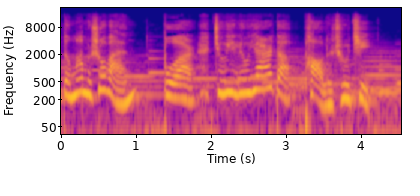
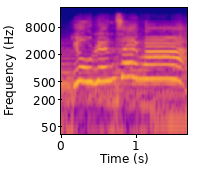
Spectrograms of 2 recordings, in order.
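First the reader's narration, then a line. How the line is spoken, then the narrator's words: Calling into cave. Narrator (Chinese): 波儿冲洞里喊道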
